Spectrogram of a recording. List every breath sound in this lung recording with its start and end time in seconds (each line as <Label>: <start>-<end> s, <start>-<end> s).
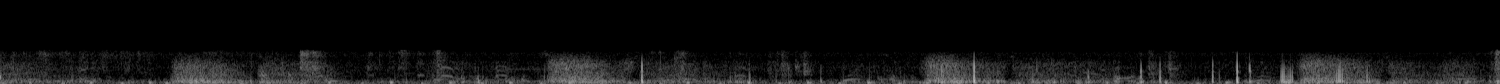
Inhalation: 1.63-2.54 s, 5.39-6.45 s, 9.24-10.13 s, 13.00-13.83 s
Exhalation: 2.54-3.40 s, 6.45-7.53 s, 10.13-10.97 s, 13.83-14.84 s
